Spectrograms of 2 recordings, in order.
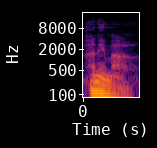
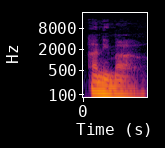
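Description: First: All three vowels are said as full vowels. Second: The same.

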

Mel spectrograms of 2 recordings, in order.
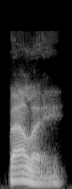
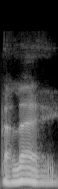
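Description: First: The stress is on the first syllable. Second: The stress is on the second syllable. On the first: This is the American pronunciation. "American seems to favor the trochaic, the dum-dum" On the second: This is the British pronunciation. "British seems to favor the iambic, da-dum"

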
